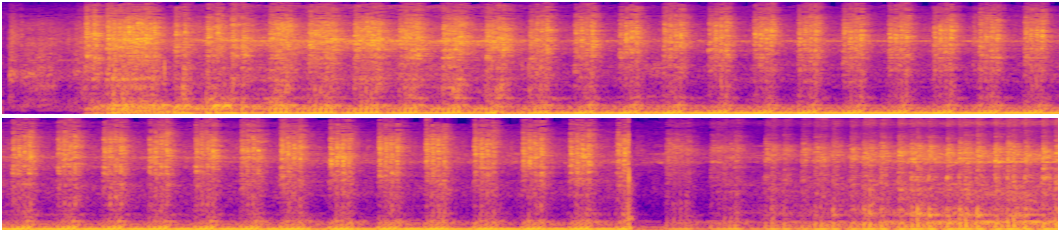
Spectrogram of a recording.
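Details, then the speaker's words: First start after DPFI-to-MPFI fuel injection conversion: catches at once, no hesitation or check engine light, settles into an even, loud exhaust pulse from the open exhaust; otherwise healthy idle. "That actually sounds good, other than the open exhaust."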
